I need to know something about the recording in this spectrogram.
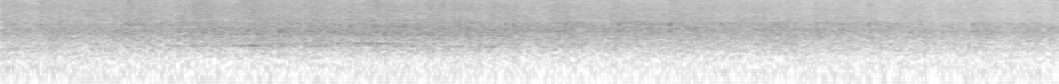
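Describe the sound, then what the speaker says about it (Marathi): An audience claps steadily at a ceremony marking a Guinness World Record certificate in Maharashtra, a broad, even wash of applause heard at moderate distance with no voices over it. "आपल्या महाराष्ट्राकरता जोरदार टाळ्या वाजवूया"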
